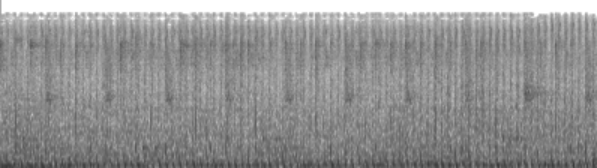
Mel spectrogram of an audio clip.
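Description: A helicopter's rotor blades thump rapidly and steadily overhead.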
